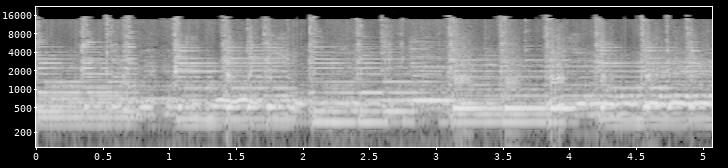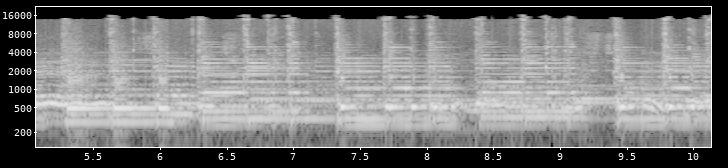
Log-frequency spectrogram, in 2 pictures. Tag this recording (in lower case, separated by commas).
harmonica, mandolin, music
